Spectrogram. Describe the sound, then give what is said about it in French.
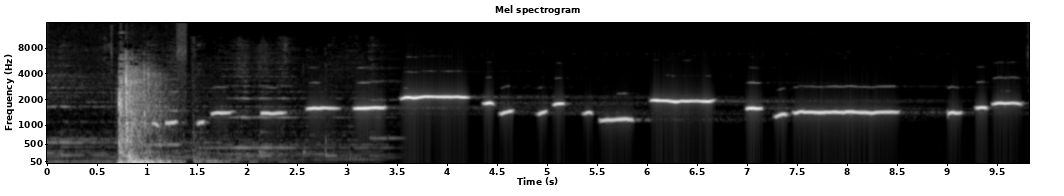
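A dull thunk near the start, then a man casually whistles a wandering tune as he walks out, with clear, steady notes rising and falling in short phrases, fairly loud, with no talking. “Et je sortis en sifflotant.”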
